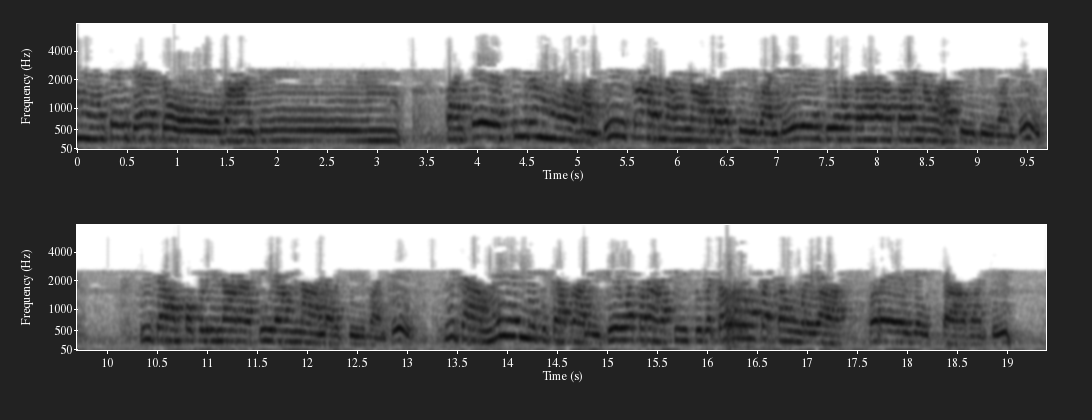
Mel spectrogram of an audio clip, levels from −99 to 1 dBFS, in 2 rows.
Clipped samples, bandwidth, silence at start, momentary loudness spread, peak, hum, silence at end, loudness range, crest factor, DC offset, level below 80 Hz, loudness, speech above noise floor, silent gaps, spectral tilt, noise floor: under 0.1%; 4 kHz; 0 s; 5 LU; 0 dBFS; none; 0 s; 2 LU; 10 dB; under 0.1%; -34 dBFS; -10 LUFS; 21 dB; none; -11 dB/octave; -30 dBFS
